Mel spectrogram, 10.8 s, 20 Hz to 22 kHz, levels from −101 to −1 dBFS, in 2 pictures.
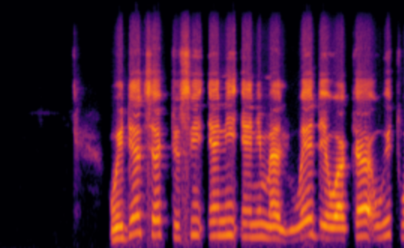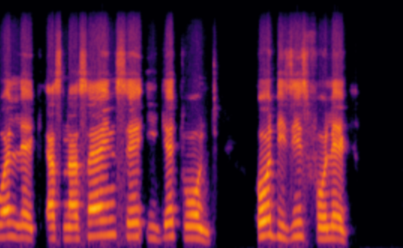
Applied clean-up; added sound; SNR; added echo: none; none; none; none.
